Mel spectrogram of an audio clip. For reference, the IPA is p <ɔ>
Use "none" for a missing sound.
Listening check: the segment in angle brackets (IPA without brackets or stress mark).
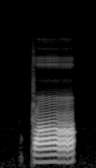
ɔ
